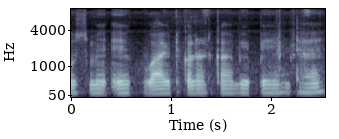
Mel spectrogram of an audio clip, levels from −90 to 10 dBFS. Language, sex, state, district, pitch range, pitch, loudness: Hindi, male, Haryana, Jhajjar, 100-110 Hz, 105 Hz, -20 LUFS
